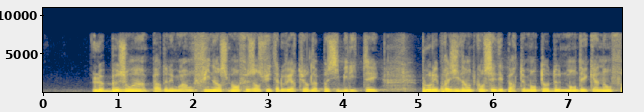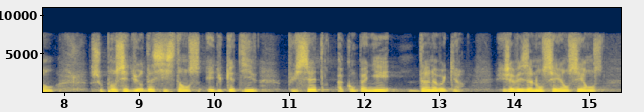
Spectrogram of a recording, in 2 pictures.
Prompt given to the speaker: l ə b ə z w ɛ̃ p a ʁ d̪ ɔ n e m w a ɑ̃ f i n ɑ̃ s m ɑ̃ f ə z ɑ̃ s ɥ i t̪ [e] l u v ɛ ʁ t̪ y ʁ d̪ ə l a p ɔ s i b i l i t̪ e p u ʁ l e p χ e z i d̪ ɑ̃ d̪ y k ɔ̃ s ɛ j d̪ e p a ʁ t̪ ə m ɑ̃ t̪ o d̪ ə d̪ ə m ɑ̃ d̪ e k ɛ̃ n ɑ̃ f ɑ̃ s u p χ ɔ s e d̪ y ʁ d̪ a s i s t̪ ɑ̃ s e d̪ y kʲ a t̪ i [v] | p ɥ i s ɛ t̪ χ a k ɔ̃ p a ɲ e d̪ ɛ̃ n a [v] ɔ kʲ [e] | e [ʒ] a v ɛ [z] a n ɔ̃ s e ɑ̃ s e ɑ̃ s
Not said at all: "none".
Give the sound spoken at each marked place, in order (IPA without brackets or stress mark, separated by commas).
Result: a, v, v, a, ʒ, z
